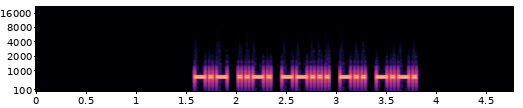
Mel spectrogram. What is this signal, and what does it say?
Morse code, heard as a keyed tone, about 31 wpm, 700 Hz. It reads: KF7DC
